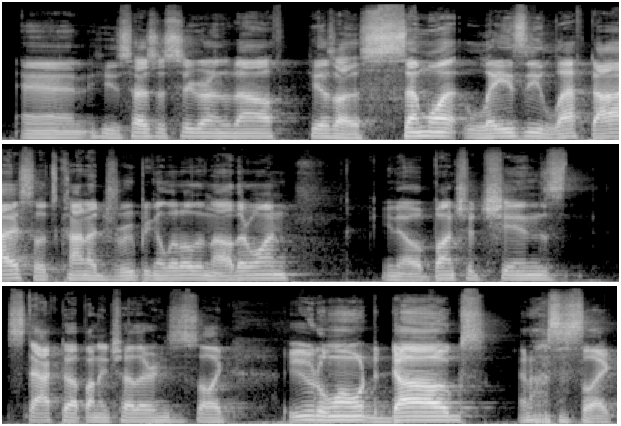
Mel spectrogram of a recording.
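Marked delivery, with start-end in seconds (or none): 10.1-11.4 put-on loud, broad-voiced small-town Texan man's accent. Retelling what a man said to the speaker, texas guy impression. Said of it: "It literally sounded just like the voice I did".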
